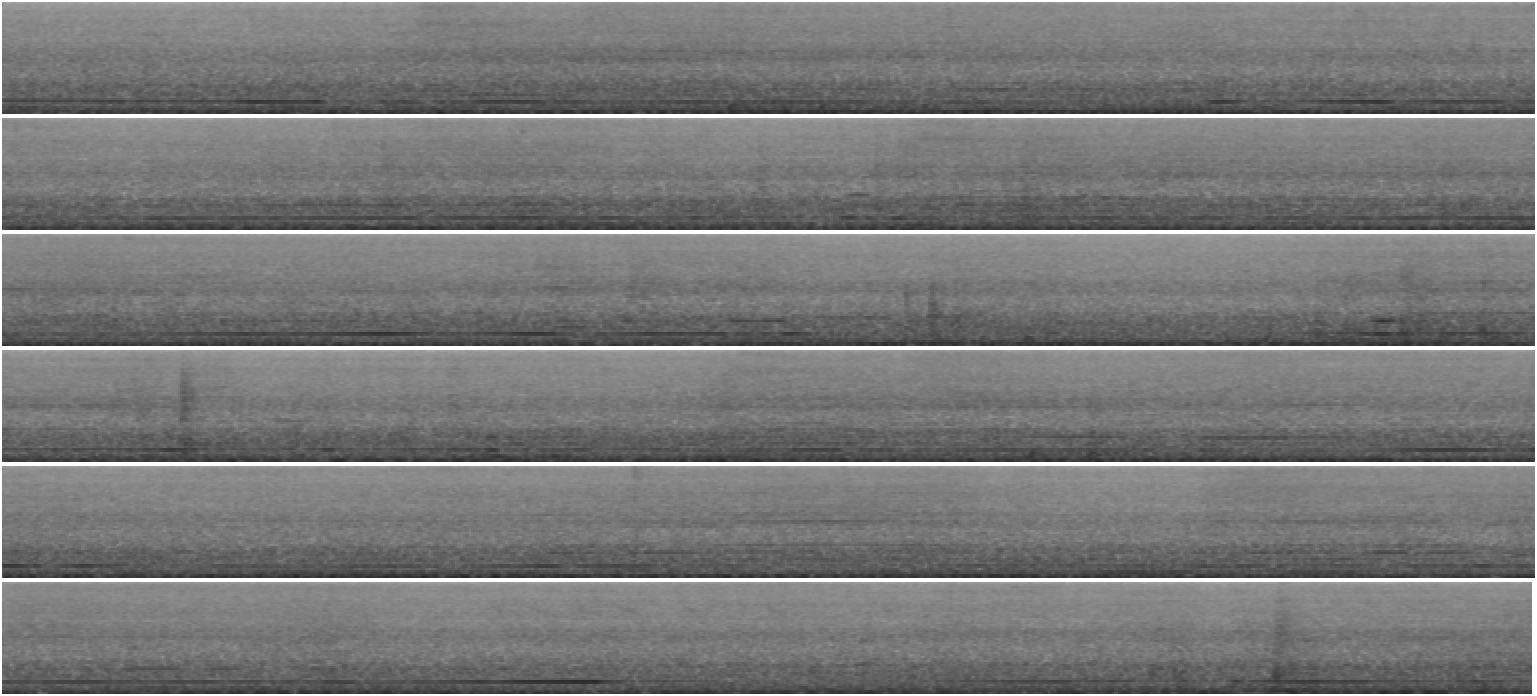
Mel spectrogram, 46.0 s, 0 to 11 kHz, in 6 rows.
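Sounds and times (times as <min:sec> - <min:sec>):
diesel engine drone: 0:00.0 - 0:45.9.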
